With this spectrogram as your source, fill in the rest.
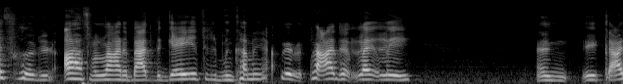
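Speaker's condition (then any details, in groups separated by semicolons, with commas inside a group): Cerebral palsy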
